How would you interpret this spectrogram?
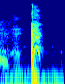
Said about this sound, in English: I'm trying not to cough into the mic.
